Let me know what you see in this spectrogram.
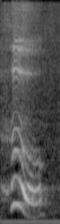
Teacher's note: when you say who your mouth is a little bit more open and your teeth are further back they're not coming close to your lip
